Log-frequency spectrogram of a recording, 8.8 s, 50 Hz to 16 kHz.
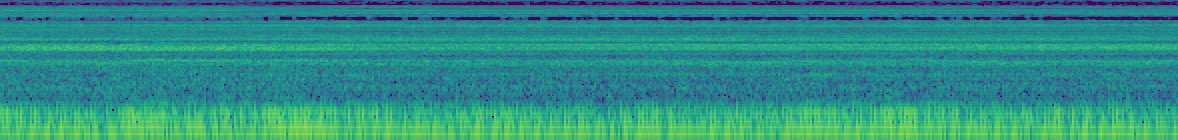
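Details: Peugeot 106 engine at idle: steady idle with rough low pulsing and constant hissy clatter on top; abnormal engine noise, cause not pinned down.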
